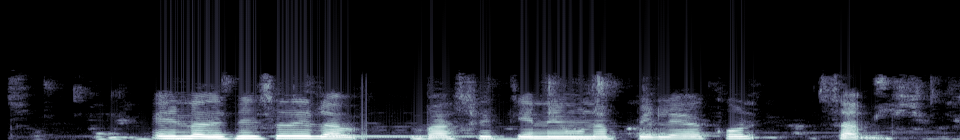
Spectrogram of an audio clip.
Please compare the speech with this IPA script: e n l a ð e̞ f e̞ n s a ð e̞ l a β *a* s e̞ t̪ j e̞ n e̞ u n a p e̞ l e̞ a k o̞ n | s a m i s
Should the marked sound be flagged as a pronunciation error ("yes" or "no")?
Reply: no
